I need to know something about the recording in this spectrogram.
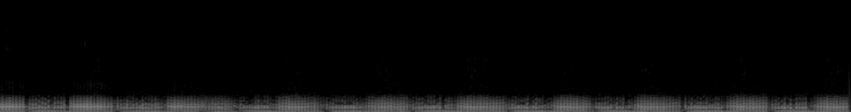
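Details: House cat basking in the sun and purring: a throaty low vibration pulsing with its breathing, slightly uneven in strength, steady throughout with no other noises.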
